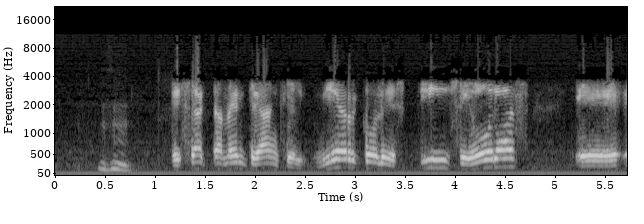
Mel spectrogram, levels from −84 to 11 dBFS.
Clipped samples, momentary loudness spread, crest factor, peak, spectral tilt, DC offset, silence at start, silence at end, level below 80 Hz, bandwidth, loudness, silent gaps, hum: under 0.1%; 17 LU; 14 dB; 0 dBFS; -4 dB/octave; under 0.1%; 0.45 s; 0 s; -42 dBFS; 11 kHz; -14 LUFS; none; none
